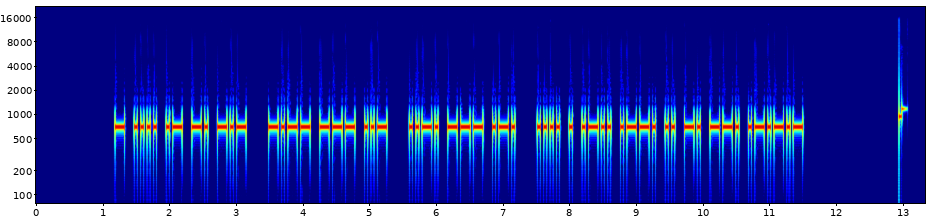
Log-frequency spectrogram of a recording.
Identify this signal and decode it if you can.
Morse code, heard as a keyed tone, about 25 wpm, 700 Hz. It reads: THANK YOU FOR HELPING.
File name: practice / 25wpm / Sentences with 3-Word Phrases - 25wpm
